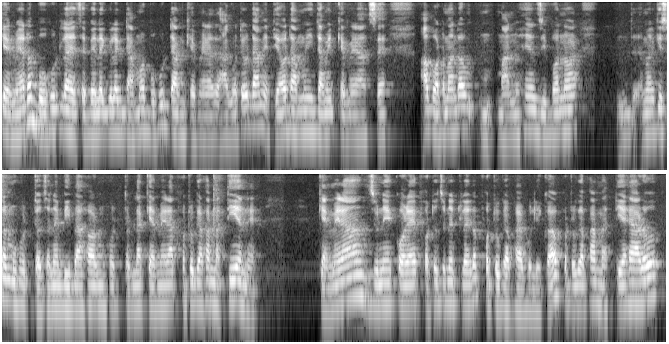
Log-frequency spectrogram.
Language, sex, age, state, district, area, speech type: Assamese, male, 30-45, Assam, Dibrugarh, urban, spontaneous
